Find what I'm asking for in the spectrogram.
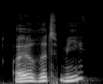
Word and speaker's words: Eurythmie: Eurythmie. Eurythmie. Eurythmie. Eurythmie. Eurythmie. Eurythmie. Eurythmie. So ja. wie euer Rhythmus. Eurythmie.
